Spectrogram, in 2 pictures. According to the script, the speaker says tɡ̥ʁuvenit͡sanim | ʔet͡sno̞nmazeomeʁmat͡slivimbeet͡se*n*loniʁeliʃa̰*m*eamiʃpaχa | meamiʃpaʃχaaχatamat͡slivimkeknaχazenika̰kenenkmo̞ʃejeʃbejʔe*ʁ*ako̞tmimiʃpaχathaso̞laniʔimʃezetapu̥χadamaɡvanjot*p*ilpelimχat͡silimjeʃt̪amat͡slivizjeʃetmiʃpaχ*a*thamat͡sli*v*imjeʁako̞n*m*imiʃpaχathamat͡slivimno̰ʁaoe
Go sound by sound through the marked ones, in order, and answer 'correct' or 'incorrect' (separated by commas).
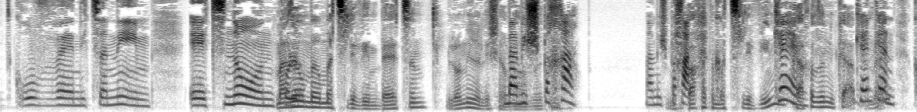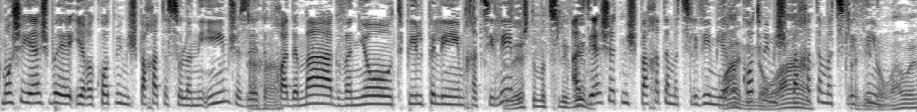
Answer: incorrect, correct, correct, correct, correct, correct, correct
